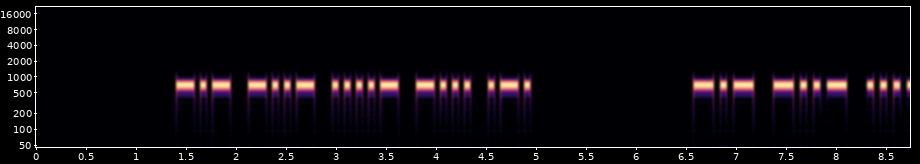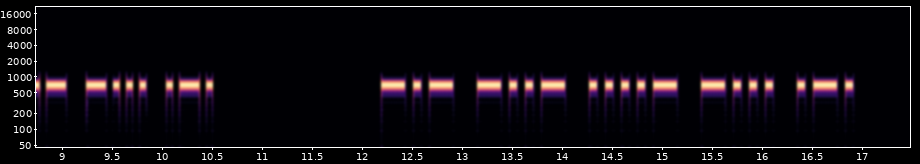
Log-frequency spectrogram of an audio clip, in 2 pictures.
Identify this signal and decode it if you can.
Morse code, heard as a keyed tone, about 19 wpm, 700 Hz. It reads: KX4BR KX4BR KX4BR
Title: Speed Racing - USA Call Signs 15wpm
